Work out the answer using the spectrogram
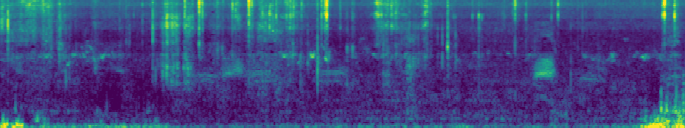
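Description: Faint bird calls against a quiet outdoor background, with a brief low rumble near the end.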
